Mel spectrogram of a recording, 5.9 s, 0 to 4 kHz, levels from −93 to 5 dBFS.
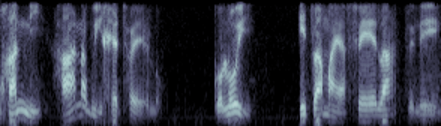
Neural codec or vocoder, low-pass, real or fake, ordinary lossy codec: none; 3.6 kHz; real; none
